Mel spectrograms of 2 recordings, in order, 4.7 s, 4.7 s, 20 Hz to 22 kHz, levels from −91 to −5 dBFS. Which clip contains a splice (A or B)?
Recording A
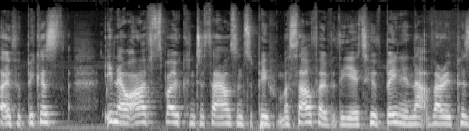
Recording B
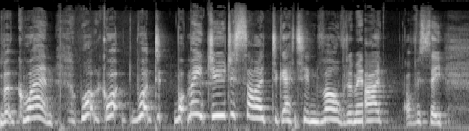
B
